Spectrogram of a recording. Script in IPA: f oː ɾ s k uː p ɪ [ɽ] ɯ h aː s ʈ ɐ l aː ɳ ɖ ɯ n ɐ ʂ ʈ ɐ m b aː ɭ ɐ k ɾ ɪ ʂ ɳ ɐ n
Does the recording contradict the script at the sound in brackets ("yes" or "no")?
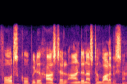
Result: no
